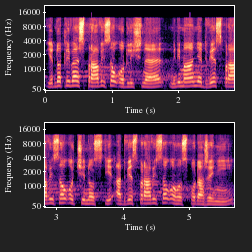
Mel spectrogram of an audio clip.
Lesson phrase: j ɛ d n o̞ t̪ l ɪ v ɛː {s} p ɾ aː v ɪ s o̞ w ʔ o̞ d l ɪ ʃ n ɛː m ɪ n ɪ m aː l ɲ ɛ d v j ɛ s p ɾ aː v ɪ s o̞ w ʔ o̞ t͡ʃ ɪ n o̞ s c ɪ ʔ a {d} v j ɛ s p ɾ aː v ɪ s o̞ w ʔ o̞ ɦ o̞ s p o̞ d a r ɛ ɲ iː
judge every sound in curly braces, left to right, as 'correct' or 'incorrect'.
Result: correct, correct

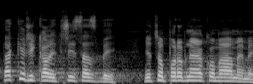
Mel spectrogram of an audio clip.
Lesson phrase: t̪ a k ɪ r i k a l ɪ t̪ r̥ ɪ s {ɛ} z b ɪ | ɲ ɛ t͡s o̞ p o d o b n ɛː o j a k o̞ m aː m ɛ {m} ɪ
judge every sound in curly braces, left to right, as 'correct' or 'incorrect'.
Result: incorrect: a, correct

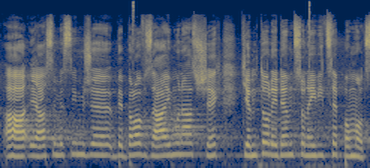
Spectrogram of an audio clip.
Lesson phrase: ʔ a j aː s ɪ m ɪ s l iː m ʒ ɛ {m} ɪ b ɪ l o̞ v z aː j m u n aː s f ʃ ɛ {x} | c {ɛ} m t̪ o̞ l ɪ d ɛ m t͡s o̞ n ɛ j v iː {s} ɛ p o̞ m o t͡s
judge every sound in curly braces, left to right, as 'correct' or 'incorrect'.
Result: incorrect: b, correct, correct, incorrect: t͡s

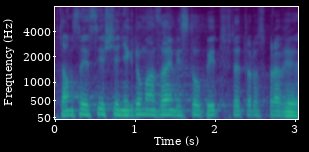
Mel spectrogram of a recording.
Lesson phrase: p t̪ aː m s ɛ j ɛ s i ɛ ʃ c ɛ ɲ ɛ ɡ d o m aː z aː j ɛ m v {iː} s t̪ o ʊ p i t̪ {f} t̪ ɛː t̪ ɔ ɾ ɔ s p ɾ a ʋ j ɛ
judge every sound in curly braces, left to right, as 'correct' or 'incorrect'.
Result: incorrect: i, correct

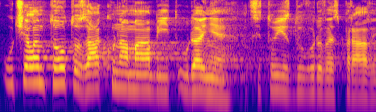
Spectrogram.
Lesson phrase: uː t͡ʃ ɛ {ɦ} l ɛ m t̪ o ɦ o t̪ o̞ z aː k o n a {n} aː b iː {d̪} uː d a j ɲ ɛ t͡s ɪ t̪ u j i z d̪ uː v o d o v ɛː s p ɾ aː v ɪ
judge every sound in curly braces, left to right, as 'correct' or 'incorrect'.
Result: incorrect: none, incorrect: m, incorrect: t̪

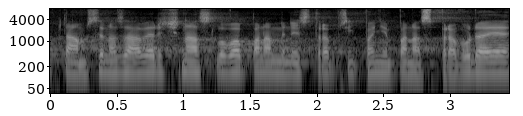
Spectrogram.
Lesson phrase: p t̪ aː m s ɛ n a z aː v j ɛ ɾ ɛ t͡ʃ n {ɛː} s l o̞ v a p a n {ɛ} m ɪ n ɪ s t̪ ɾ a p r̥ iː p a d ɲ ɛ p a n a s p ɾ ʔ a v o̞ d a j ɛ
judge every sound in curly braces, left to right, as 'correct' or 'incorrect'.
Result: incorrect: aː, incorrect: a

